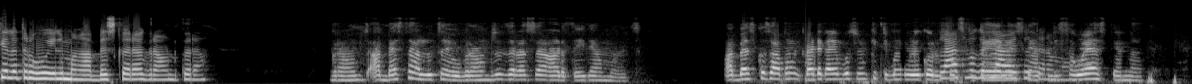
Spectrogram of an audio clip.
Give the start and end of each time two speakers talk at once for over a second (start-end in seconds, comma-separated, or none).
9.4-10.8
